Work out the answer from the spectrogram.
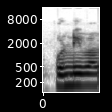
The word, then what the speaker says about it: पूर्णिमा: तो पूर्णिमा में फिर से जो पौ में ऊ की मात्रा है, बड़े ऊ की मात्रा की, ठीक है, पू होगा फिर नीमा होगा, ठीक है, पूर्णिमा। ठीक है, इस चीज को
